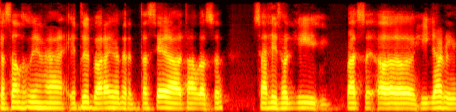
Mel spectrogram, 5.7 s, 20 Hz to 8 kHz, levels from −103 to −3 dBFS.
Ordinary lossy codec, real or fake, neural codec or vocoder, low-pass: none; fake; codec, 16 kHz, 1 kbps, FreqCodec, larger model; 7.2 kHz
